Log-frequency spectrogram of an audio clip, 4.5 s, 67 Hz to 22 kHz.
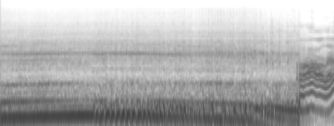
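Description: A 2017 Yamaha R6 sport motorcycle revs and accelerates on a spirited ride, its loud engine roar rising steadily and close throughout, ending with wind buffeting.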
